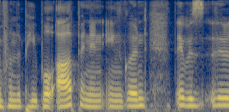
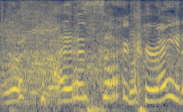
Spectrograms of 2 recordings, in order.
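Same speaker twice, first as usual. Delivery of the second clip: giddy delight; 9 semitones higher, 4 dB louder, much slower than usual. Retold or imitated. Re-enacting delight at theatre games.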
